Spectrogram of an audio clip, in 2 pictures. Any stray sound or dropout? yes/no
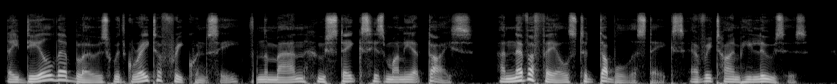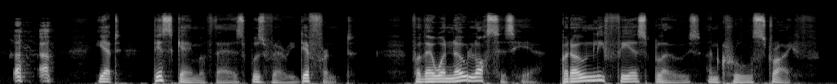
yes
